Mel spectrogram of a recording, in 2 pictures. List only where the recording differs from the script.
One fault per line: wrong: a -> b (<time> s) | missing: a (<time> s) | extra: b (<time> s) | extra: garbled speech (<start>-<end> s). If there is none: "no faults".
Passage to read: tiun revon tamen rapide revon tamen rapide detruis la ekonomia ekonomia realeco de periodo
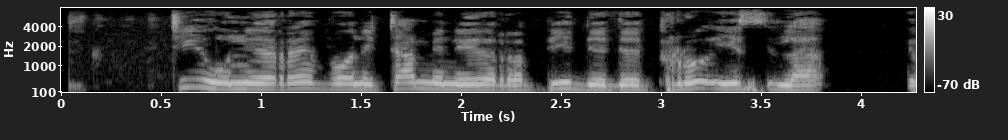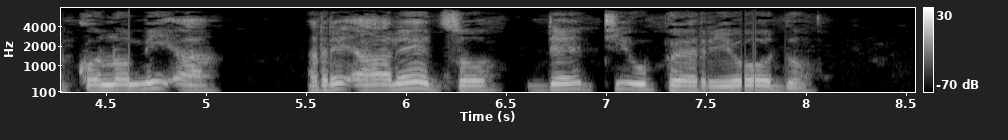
missing: revon tamen rapide (2.7 s)
missing: ekonomia (5.0 s)
extra: tiu (7.1 s)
